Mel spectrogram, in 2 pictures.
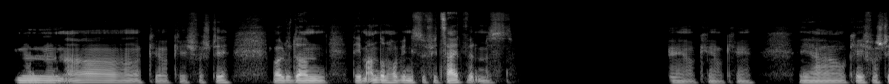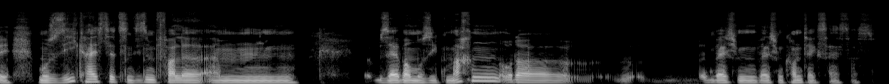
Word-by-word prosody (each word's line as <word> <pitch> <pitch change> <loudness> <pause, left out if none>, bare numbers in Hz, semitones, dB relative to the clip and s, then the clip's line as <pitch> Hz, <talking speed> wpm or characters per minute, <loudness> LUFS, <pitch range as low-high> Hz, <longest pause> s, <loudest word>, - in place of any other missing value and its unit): Hm, 95 -2 +2
ah, 95 -2 -1
okay, 80 0 -8
okay, 80 0 -11
ich - - -8
verstehe. 90 0 -4 0.4
Weil 85 0 +4
du 90 - 0
dann 90 -1 +4 0.3
dem 90 - +2
anderen 100 -1 +3
Hobby 95 -1 +1
nicht 90 0 0
so - - -6
viel - - -7
Zeit - - +5
widmest. 80 0 -6 1.5
Ja, 80 -3 -6
okay, 80 +1 -10
okay. 75 +2 -11 0.5
Ja, 85 -1 -2
okay, 85 0 -3
ich 85 - -3
verstehe. 85 0 +1 0.3
Musik 95 - 0
heißt 120 +1 +3
jetzt 110 -4 0
in 95 - -1
diesem 105 +3 0
Falle, 100 -2 +3
ähm, 90 -1 +1 0.8
selber 90 -1 +6
Musik 90 0 -1
machen 160 - +2
oder, 110 -1 +2
äh, 95 -2 -1 1.3
w - - -11
in 95 - -7
welchem 90 -2 +1
welchem 90 +1 -1
Kontext 90 -4 -4
heißt 80 +1 -11
das? - - -18
90 Hz, 145 wpm, -25 LUFS, 85-95 Hz, 1.5 s, selber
